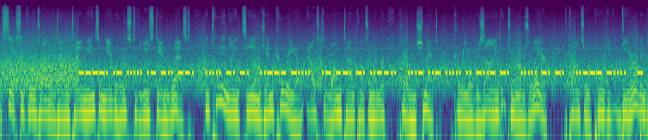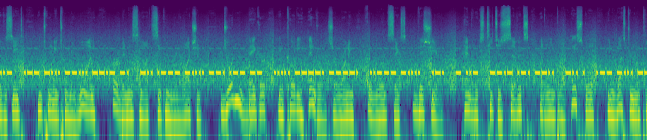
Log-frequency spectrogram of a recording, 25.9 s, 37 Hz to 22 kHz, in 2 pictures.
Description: Morse code, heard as a keyed tone, machine-sent, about 35 wpm, 800 Hz, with radio static, a narrow filter and speech in English. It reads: 9A5ADG 5NN 26 AGN? VU5IXN 5NN 26 TU WB7QN DJ6GWM 599 26 R TU QRZ DE …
